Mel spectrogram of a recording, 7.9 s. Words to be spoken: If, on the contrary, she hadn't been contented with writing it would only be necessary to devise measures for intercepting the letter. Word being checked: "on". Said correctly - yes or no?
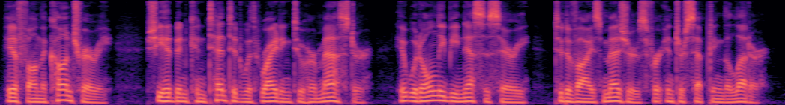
yes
